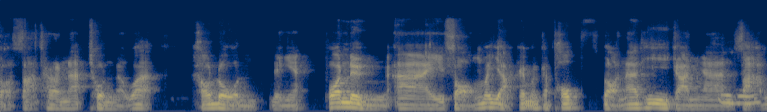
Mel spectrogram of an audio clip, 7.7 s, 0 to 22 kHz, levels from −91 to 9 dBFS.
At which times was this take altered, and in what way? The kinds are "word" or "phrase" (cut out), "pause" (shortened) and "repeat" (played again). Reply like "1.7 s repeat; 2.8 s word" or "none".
none

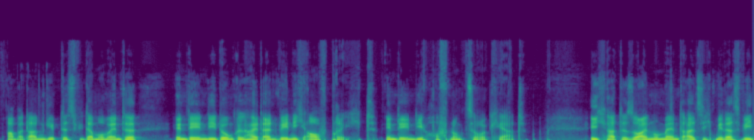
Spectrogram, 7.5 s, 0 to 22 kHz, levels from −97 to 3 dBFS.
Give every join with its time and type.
none

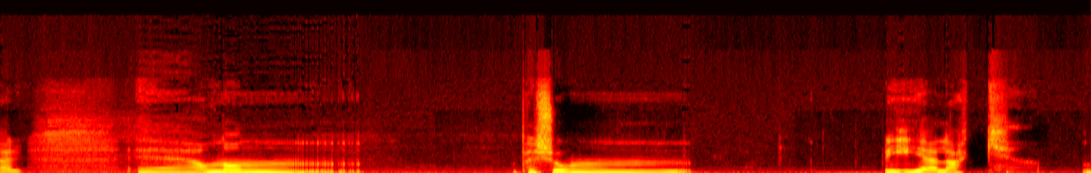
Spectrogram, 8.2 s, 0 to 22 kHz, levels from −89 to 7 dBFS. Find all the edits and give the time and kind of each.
none

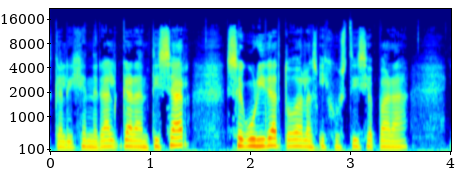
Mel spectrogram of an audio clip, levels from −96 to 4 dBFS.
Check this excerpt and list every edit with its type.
2.3 s word; 2.7 s word

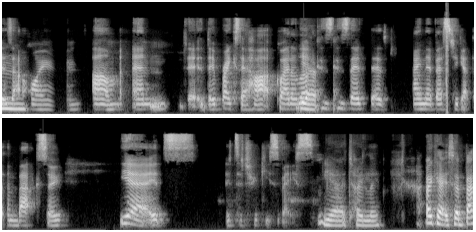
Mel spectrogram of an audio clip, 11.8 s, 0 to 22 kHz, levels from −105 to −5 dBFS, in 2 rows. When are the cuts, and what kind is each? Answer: 1.1 s pause; 4.1 s repeat

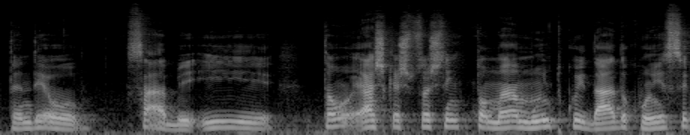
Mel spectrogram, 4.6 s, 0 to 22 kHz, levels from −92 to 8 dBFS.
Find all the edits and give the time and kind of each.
none

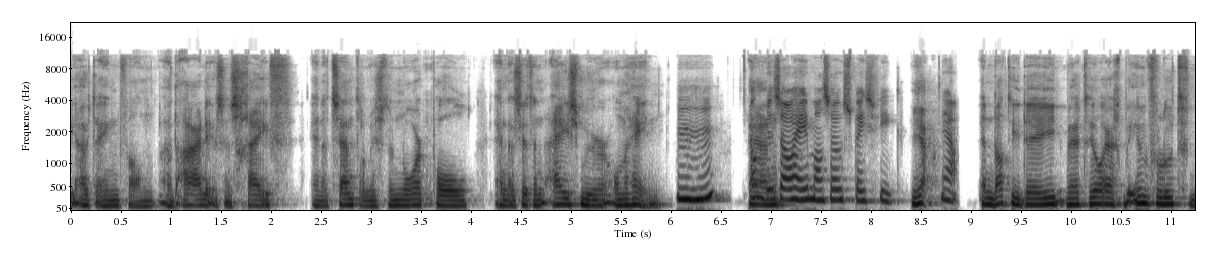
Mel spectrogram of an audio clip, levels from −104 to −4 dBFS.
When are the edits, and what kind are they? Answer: 2.3 s pause; 4.1 s pause; 6.0 s pause; 6.6 s pause

